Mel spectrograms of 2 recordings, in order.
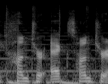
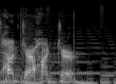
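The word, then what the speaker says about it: Hunter × Hunter: The X is silent. I learned that from anime cuz I would always say Hunter X hunter and people be like, "It's just Hunter Hunter."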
